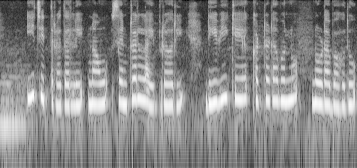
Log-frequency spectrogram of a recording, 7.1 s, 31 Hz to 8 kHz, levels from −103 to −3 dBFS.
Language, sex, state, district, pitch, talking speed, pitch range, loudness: Kannada, female, Karnataka, Bangalore, 265 Hz, 75 wpm, 245-290 Hz, -13 LUFS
